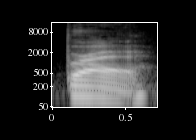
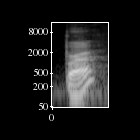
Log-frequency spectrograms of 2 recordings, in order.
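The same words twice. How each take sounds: First: It is said in an Australian accent. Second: It is said in a New Zealand accent.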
